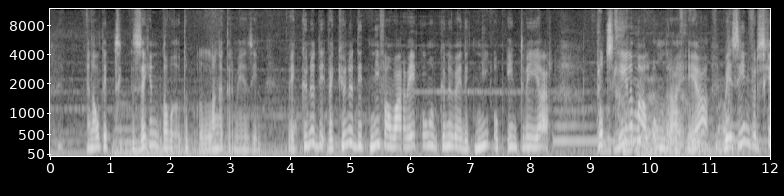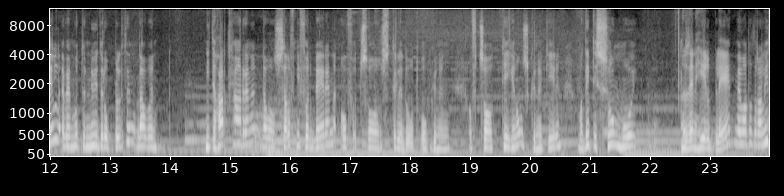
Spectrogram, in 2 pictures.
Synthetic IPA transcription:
ɛnɑlˠtɛtzɛɣəndɑtʋə̰ə̰tɔplɑŋətɛrmɛjnzin | ʋʔɛ̰jkɵnəndʋɛjkʰɵnəndɪtnivɑnʋaːrʋɛjkoːmənkɵnənʋɛjdɪtniɔpeːntʋeːja̰ːrplɔtsɦeːləmaːlˠɔmdraːjə̰njaːʋɛjzinvərsxɪlˠɛ̰nʋɛmutənːyːdəɾɔplɛtəndɑʋə | nitəɦɑrtxaːnrɛnəndɑʋəɔnsɛləfnitfoːrbɛjɾɛnənʔɔfə̰tsɔwənstɪlədoːtʰo̰ːkːɵnən | ʔɔfə̥tsɔwteːɣənɔnskɵnənkeːɾən | maːrdɪtɪsːoːmoːj | ʋəzɛnɦeːlˠblɛjmɛʋɑtdətəɾɑlɪs

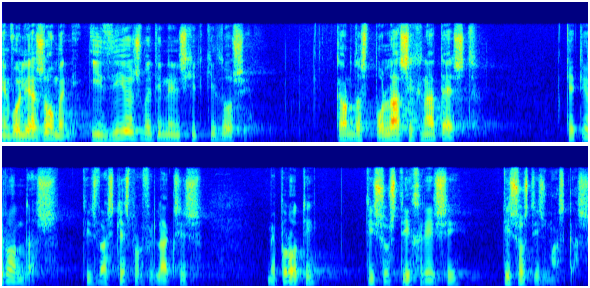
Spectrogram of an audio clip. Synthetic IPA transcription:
e̞ɱvo̞liɐzo̞me̞niiðio̞zme̞t̪ine̞nisçit̪i̥ciðo̞si | kɐno̞nd̪ɐspo̞lɐsixnɐt̪e̞st̪ | ce̞t̪iɾo̞nd̪ɐs | t̪izvɐsi̥ce̞spɾo̞filɐksis | me̞pɾo̞t̪i | t̪iso̞st̪ixɾisi | t̪iso̞st̪izmɐskɐ̥s

